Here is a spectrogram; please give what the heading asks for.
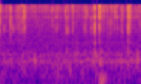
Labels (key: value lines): label: ambient
recorder: HydroMoth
